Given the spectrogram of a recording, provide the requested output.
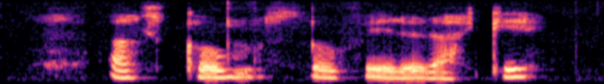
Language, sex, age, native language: Icelandic, female, 8, Icelandic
